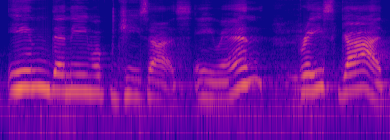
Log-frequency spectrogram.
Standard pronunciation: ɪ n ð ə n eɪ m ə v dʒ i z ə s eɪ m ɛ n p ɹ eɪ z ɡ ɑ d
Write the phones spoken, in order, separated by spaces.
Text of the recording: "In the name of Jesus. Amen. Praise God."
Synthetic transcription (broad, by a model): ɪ n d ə n eɪ m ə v dʒ i s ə s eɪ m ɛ n p ɹ eɪ s ɡ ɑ d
